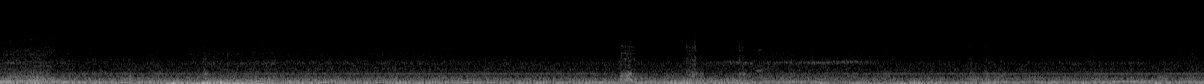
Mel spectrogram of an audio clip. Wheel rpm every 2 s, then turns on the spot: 0, 0, 0, 0, 0, 0.
none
